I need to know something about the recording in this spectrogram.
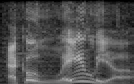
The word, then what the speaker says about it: echolalia: has so much glass it's pronounced echolalia oh okay interesting oh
